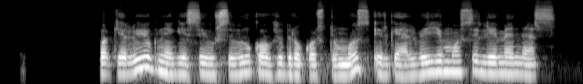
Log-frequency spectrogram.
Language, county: Lithuanian, Šiauliai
